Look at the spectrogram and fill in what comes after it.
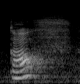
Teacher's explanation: huruf kaf ini termasuk huruf velum, yaitu bertemunya langit-langit lunak. Nah, huruf kaf ini termasuk huruf oral jika berdasarkan bunyi yang keluar.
